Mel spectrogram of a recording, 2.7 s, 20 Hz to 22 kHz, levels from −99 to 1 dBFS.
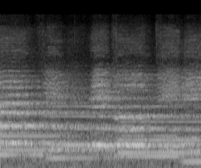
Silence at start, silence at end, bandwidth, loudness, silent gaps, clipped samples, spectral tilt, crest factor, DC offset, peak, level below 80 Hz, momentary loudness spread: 0 s; 0 s; 13.5 kHz; -29 LUFS; none; under 0.1%; -5 dB/octave; 14 dB; under 0.1%; -16 dBFS; -58 dBFS; 5 LU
